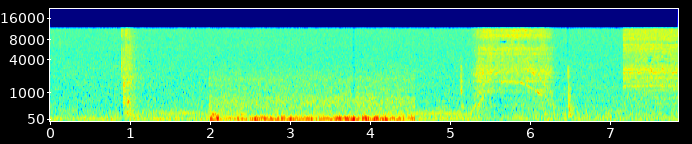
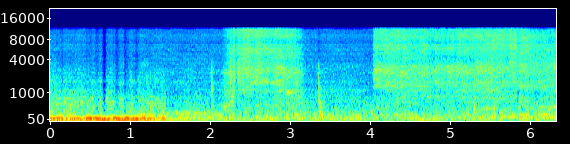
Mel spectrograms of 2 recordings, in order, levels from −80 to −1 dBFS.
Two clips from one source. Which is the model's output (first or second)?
second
